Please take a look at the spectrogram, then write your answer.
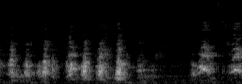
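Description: A broody hen sitting on eggs clucks in a series of close, moderately loud bursts, with a brief lull before more clucking resumes among the other chickens.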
